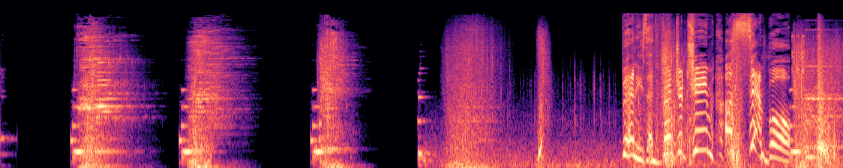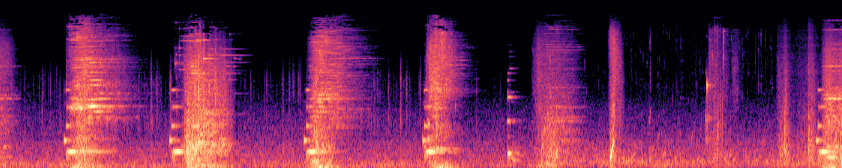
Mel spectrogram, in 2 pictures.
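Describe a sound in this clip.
Soft whooshing game sounds play as menu pages switch.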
